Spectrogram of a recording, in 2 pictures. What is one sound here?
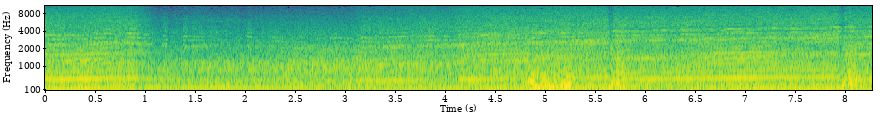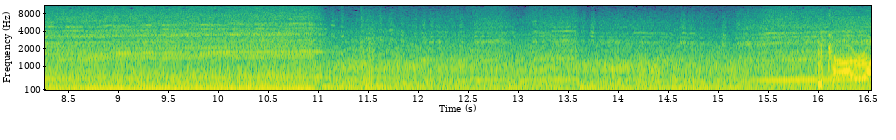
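A racing car engine roars, rising and falling in pitch as it shifts gears.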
